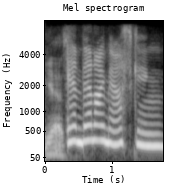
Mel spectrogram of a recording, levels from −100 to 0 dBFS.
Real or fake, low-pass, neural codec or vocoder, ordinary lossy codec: real; 7.2 kHz; none; AAC, 48 kbps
